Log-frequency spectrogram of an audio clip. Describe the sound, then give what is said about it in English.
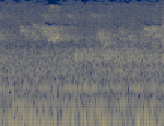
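Faint bird chirps from neighborhood birds on a Tuesday morning, heard from a front porch, over a low, steady outdoor rumble, with a brief sharper call near the end. No one speaks. “The sounds you hear are the birds in the neighborhood and also a man who's going through everyone's recycle bins.”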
